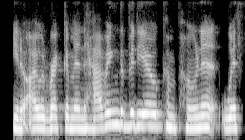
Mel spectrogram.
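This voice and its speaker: A woman with an American accent, dark and mellow in tone, at medium pitch and a fairly quick pace, her intonation fairly even over a quiet background. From US South, Mobile, Alabama. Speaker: realtor, relocation specialist. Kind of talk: interview conversation.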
